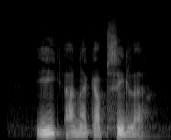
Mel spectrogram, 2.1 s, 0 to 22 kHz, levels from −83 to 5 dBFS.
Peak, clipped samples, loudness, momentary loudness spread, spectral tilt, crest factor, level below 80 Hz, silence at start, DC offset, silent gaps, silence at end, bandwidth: -12 dBFS; under 0.1%; -30 LUFS; 13 LU; -7.5 dB/octave; 18 dB; -64 dBFS; 0.45 s; under 0.1%; none; 0.35 s; 10 kHz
